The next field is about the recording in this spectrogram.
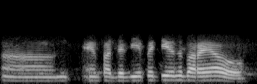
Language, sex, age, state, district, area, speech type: Malayalam, female, 30-45, Kerala, Kottayam, urban, conversation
